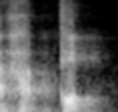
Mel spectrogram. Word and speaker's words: Habib: Itu di harakatnya kitab itu ada yang nulis Hubair. Tapi yang benar Oh nggih, yang benar itu bacanya Habib.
